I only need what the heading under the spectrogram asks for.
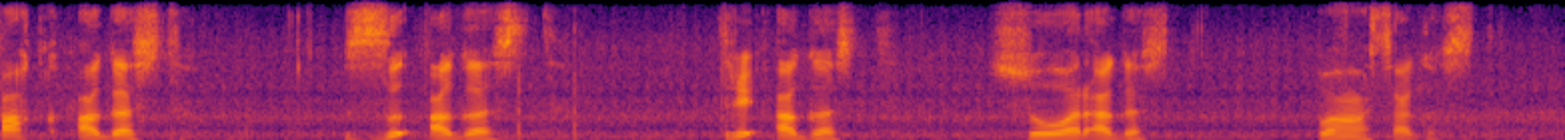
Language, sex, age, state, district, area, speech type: Kashmiri, male, 18-30, Jammu and Kashmir, Kupwara, rural, spontaneous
